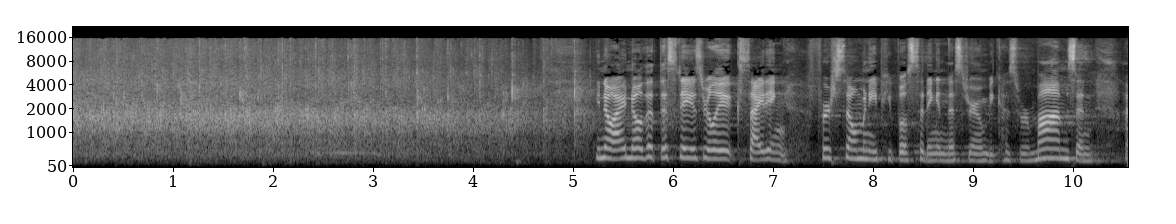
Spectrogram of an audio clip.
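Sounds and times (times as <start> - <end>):
crowd audience round of applause: 0.0 - 5.2
speech: 5.2 - 10.5.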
